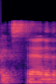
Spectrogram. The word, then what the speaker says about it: extended: Se pronuncia assim, ó, você escreve E-X-T-E-N-D-E-D, né? Extended. Mas se pronuncia stand, did. Tá? Então, I curto K, stand, o E de ela, stand, D, I curto D, did, extended.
